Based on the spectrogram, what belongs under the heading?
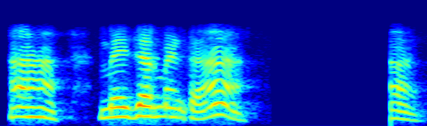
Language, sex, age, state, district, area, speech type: Kannada, female, 30-45, Karnataka, Gulbarga, urban, conversation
